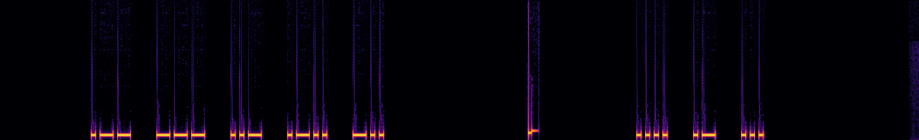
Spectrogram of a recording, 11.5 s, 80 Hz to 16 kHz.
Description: Morse code, heard as a keyed tone, about 22 wpm, spaced as for 16 wpm, 700 Hz. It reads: WOULD HAS
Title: 2x Character Spacing - Top 100 Words - 22wpm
